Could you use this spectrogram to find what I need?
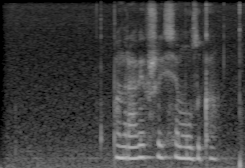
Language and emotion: Russian, neutral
